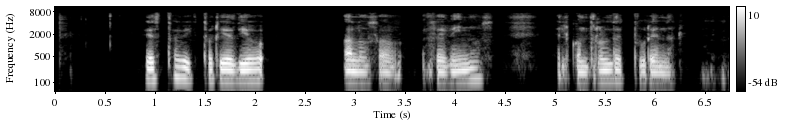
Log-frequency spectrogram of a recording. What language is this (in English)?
Spanish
